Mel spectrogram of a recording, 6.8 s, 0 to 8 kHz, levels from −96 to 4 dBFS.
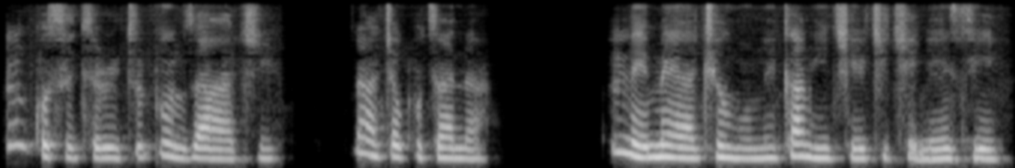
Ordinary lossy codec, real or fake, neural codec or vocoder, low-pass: none; fake; codec, 16 kHz in and 24 kHz out, 1.1 kbps, FireRedTTS-2 codec; 7.2 kHz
